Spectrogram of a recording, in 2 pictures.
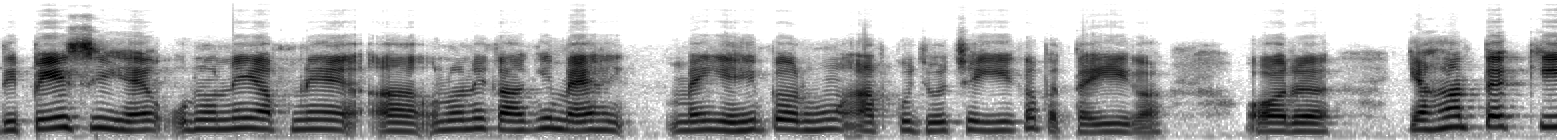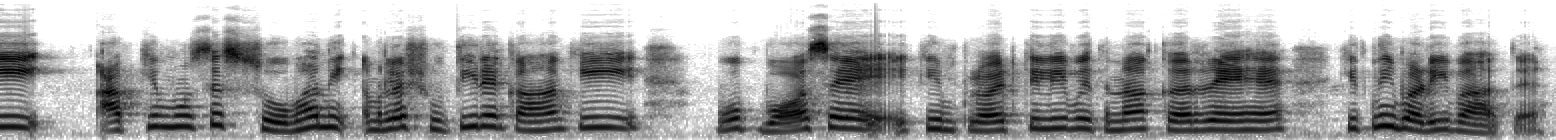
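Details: Adult woman speaking Hindi; normal speech.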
